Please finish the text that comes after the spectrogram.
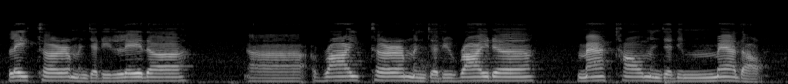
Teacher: vokal atau dalam bahasa Inggris disebut dengan intervocalic Kemudian yang kedua stres pada kata tersebut jatuh pada suku kata sebelum bunyi t tersebut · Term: Flap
